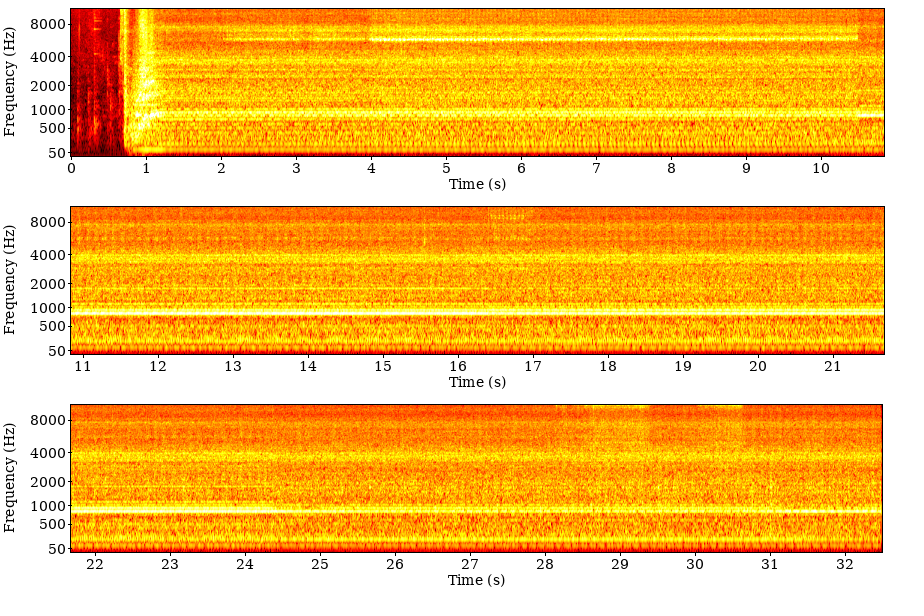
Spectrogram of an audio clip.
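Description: Small hobby metal lathe starting up about a second in and then running steadily, its motor and spindle giving a continuous hum with a steady whine. The tone and level shift slightly twice, once near the middle and again later on.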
